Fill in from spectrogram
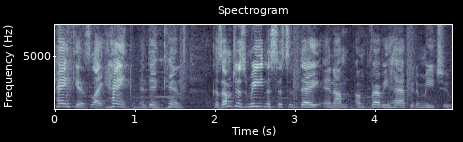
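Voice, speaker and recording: A woman with vocal fry talks at medium pitch. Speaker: radio show host. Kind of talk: live radio talk. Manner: sometimes halting.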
